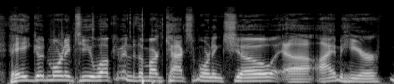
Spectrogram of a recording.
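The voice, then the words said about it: Strained, off-form voice. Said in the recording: “My voice is not what I would hope it should be.”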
